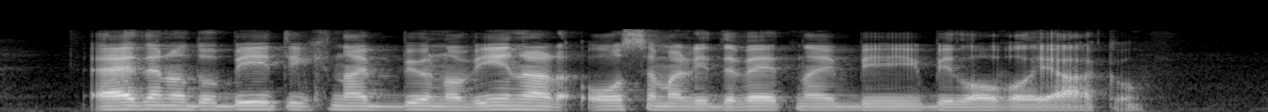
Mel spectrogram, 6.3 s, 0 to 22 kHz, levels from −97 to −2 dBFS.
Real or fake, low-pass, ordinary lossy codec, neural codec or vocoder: real; 7.2 kHz; none; none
